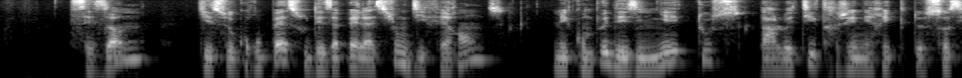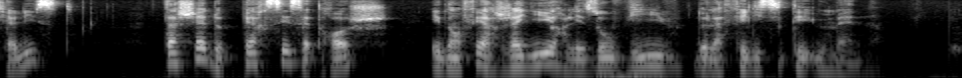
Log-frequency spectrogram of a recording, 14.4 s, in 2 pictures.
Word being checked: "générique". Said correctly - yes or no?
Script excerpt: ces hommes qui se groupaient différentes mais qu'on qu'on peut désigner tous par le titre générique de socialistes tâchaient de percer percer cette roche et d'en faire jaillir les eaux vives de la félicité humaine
yes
